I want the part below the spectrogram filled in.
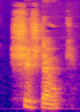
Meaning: shish taouk, chicken shawarma, as a plate or a pita sandwich
- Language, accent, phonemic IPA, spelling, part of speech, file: French, Canada, /ʃiʃ ta.uk/, shish taouk, noun, LL-Q150 (fra)-shish taouk.wav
